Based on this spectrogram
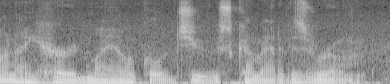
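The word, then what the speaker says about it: Juise: My great uncle Juice, spelled with a ju u i s e but pronounced like juice also lived there and he was really old about 80 probably.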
